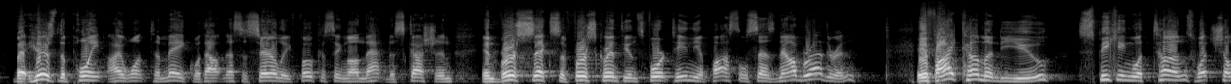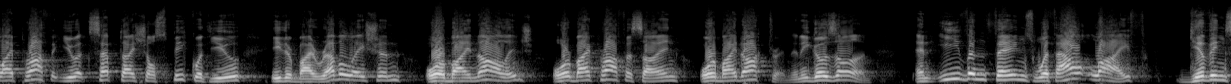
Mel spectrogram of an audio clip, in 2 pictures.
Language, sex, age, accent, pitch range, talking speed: English, male, 50-69, American, 155-205 Hz, 165 wpm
